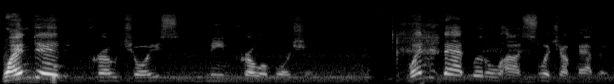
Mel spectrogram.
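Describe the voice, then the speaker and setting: A man's voice: on the high side, wildly swooping pitch, measured pace, creaky, crowd noise. A man calling in from a car, his voice tinny as if inside a tin can. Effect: tinny sound as if inside a tin can. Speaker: caller joining the show. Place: in a moving car. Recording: distant, tinny mic in a car.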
